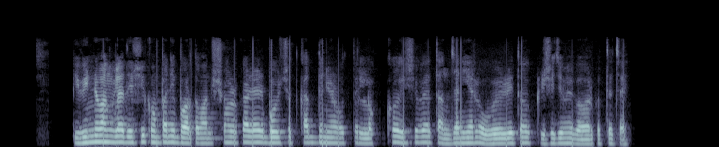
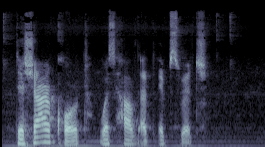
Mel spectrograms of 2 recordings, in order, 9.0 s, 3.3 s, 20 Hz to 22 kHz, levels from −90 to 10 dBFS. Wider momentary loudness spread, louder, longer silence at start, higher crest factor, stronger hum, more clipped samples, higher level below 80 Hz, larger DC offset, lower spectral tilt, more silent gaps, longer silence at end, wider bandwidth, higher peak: about the same, 8 LU vs 10 LU; about the same, -19 LUFS vs -20 LUFS; first, 0.9 s vs 0.2 s; about the same, 18 dB vs 20 dB; neither; neither; about the same, -50 dBFS vs -46 dBFS; neither; first, -8 dB/octave vs -4 dB/octave; neither; first, 1.15 s vs 0.75 s; second, 7.8 kHz vs 16.5 kHz; about the same, -2 dBFS vs -2 dBFS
